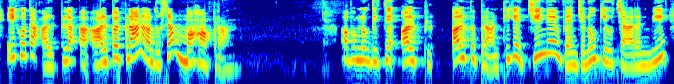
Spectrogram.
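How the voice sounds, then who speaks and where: A woman's voice: a little high, fairly bright tone. Patient woman teaching grammar. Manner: checks in constantly with "ठीक है?", rising; patient, repeats points, thinks aloud with fillers. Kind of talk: grammar lesson explaining slides.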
